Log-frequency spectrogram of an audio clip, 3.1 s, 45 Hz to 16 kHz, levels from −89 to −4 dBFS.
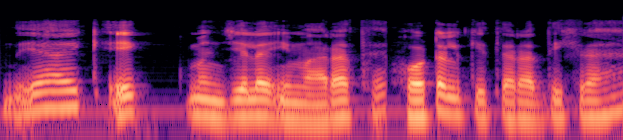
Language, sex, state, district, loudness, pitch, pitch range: Hindi, male, Uttar Pradesh, Jalaun, -22 LUFS, 125 Hz, 115-150 Hz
